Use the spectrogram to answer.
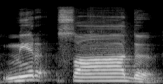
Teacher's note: یہاں بھی دال کے اوپر قلقلہ کریں گے اور دال کو ساکن کر دیں گے جب دال کے اوپر ٹھہریں گے. تو ساکن کرنے کا مطلب یہ ہے کہ جو دال کے نیچے زیر ہے اس زیر کو نہیں پڑھیں گے بلکہ ساکن کر دیں گے، دال کو بغیر اعراب کے چھوڑ دیں گے پڑھ کر مرصاد اس طرح.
